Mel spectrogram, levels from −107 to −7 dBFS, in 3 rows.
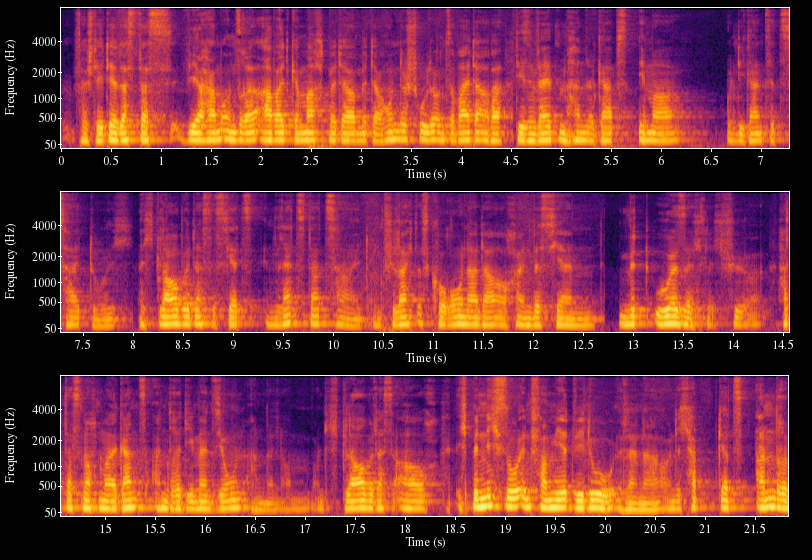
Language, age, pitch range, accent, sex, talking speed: German, 50-69, 105-120 Hz, German, male, 190 wpm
